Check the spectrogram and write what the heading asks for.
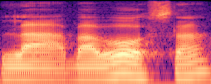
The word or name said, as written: slug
